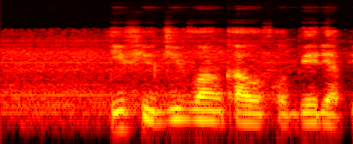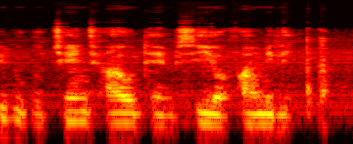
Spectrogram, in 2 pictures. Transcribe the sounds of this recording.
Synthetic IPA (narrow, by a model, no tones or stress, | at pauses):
ifjuɡivwãnkʰawofɔbeɹiapipuɡut͡ʃẽnd͡ʒhawtʰãmsijɔfamili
